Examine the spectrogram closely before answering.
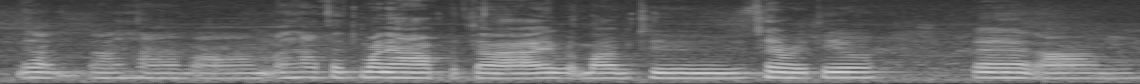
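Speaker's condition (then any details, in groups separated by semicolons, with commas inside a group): Deafness; hearing loss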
